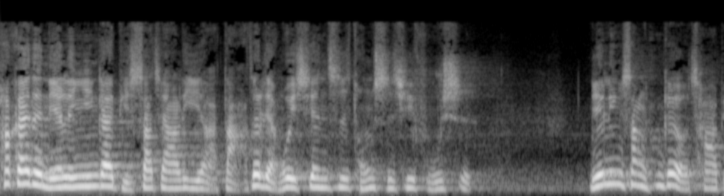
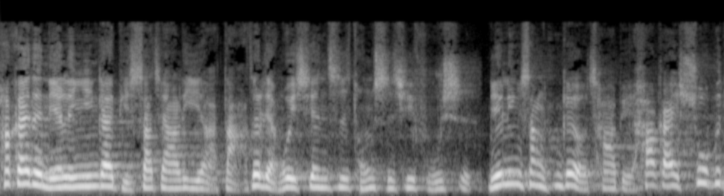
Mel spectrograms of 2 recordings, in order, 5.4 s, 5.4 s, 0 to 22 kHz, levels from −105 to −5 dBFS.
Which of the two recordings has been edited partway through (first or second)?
second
